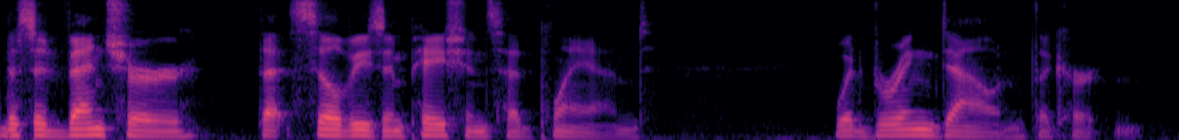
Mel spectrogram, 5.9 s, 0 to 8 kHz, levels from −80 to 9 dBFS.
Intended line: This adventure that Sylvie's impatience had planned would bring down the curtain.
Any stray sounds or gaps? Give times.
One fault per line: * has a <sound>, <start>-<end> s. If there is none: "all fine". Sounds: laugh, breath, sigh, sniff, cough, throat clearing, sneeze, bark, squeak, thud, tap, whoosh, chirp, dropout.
all fine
